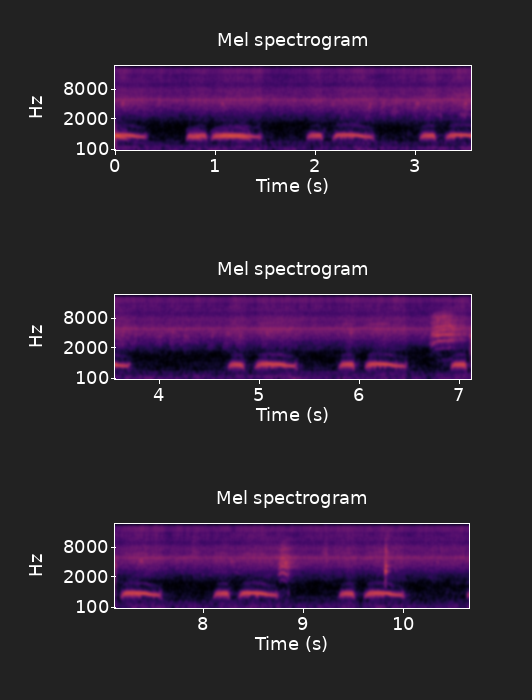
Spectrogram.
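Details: Wild spotted dove cooing vigorously at a decoy setup: rhythmic low hoots in close pairs, short note then longer coo, repeating roughly every second; a few brief high chirps from another bird cut in.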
